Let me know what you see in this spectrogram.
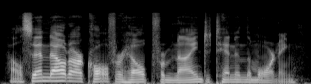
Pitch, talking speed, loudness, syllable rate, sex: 115 Hz, 270 wpm, -19 LUFS, 5.3 syllables/s, male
